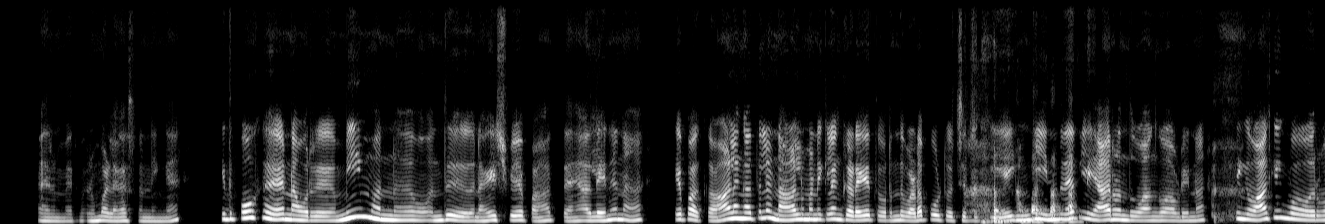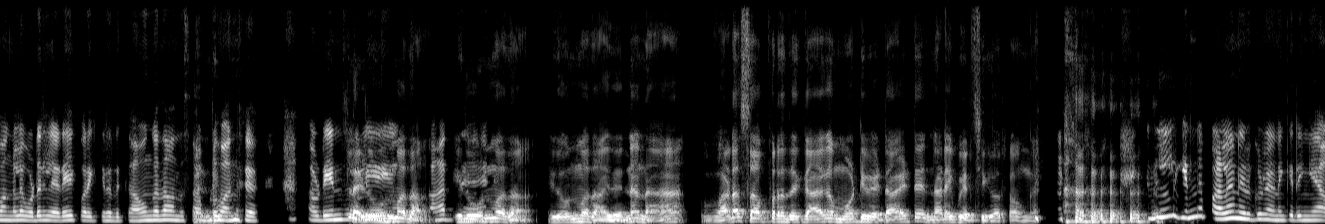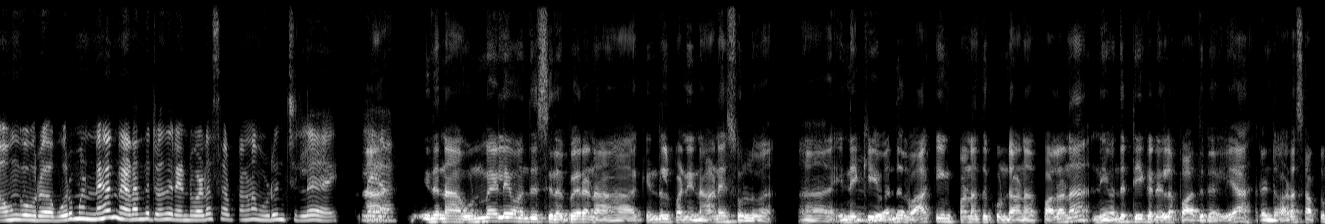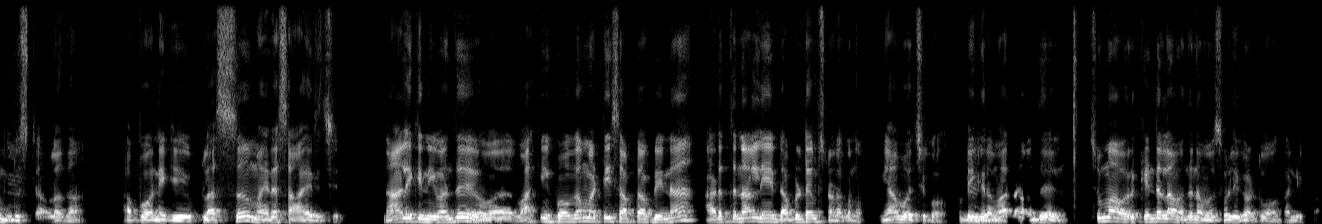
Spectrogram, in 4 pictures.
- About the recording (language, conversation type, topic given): Tamil, podcast, நடைபயிற்சியின் போது மனதை கவனமாக வைத்திருக்க என்னென்ன எளிய குறிப்புகள் உள்ளன?
- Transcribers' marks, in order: laugh; laugh; in English: "மோட்டிவேட்"; laugh; in English: "பிளஸ், மைனஸ்"; in English: "டபிள் டைம்ஸ்"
